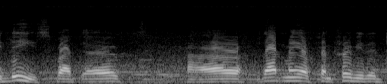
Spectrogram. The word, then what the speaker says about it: dix: Other people think it comes from the French word for 10, which is D-I-X, In English we'd pronounce it dicks, but I think they say dees, but that may have contributed to it.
